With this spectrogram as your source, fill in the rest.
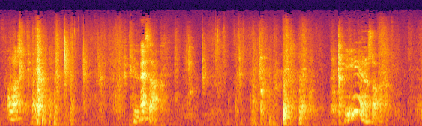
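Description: A woman speaks nearby in short, upbeat bursts.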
